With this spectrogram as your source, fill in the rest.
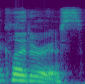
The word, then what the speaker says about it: clitoris: Clitoris. Wait, you say do you I say clitoris. Okay, that's right. English language is amazing. Clitoris clitoris. Dolores. It rhymes with Dolores from Seinfeld.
